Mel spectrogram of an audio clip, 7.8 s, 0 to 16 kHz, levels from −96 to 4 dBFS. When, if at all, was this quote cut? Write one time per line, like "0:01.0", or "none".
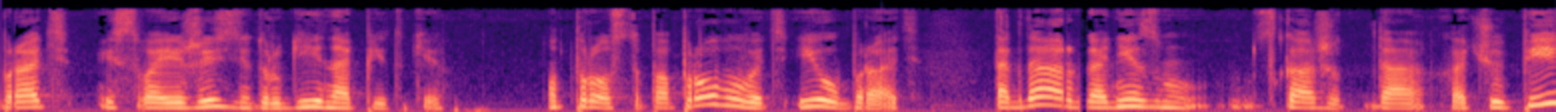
none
